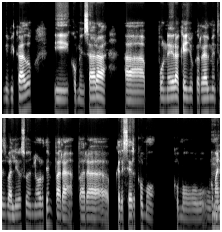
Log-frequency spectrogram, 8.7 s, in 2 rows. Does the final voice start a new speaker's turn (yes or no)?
yes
